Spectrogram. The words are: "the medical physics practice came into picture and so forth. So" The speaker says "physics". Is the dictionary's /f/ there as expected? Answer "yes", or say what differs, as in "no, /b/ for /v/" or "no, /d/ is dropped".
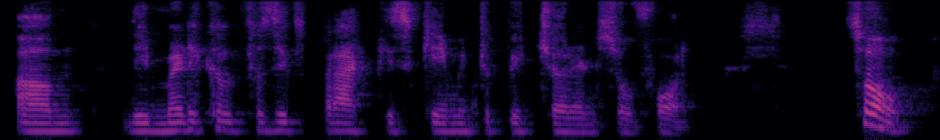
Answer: yes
